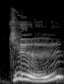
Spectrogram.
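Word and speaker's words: 子: 저 지금 현재 중화인민공화국 사람들은 자라고 안 해요. 발음을 쯔 그럽니다.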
